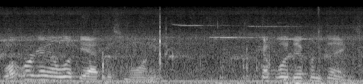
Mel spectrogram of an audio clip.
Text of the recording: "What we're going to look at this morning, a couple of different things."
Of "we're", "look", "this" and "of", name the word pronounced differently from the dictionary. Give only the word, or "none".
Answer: none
